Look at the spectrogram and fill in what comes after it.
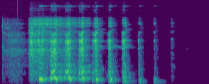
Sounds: Laughter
